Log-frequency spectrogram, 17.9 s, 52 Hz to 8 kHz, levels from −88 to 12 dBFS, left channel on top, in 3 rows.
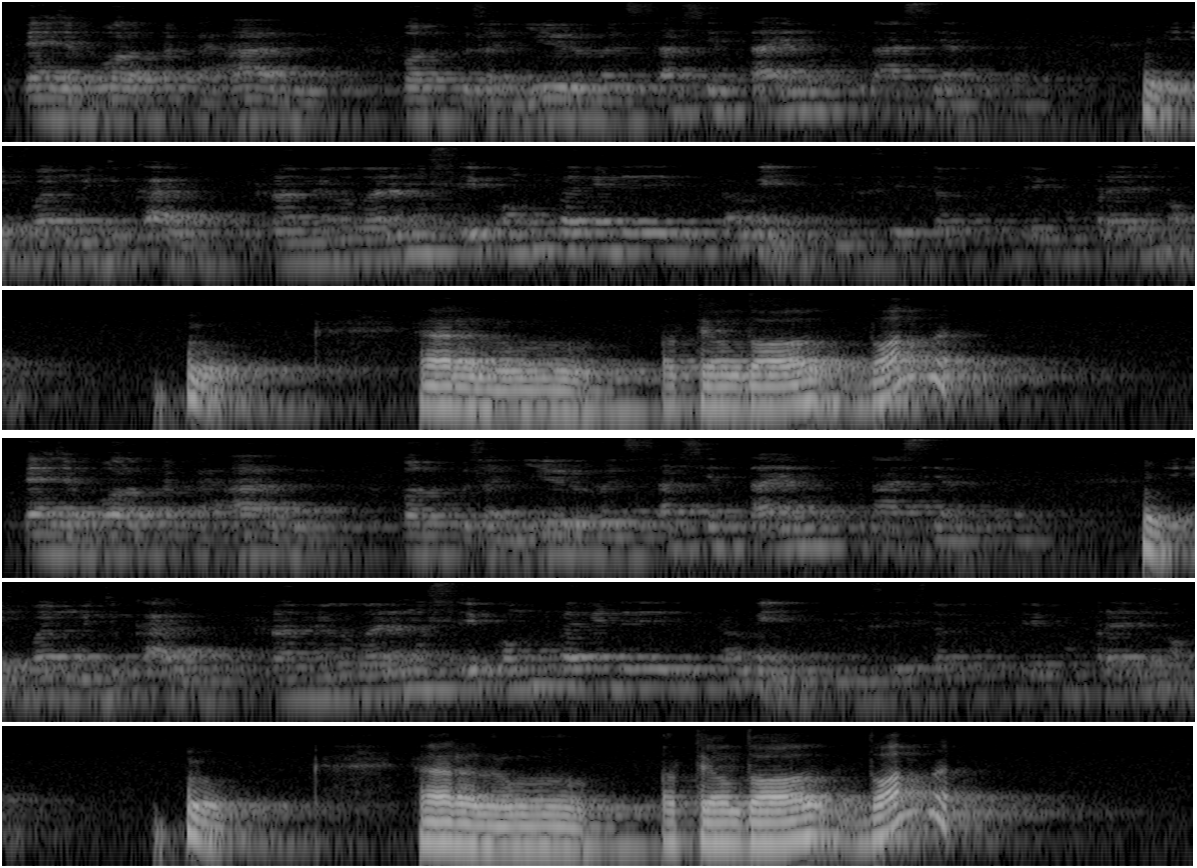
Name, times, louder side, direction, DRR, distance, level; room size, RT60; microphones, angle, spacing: voice 1, 0.1-1.6 2.0-5.2 5.8-11.9, equal, 65° right, -2 dB, 4.1 m, -47 dB
voice 2, 13.7-14.9 15.2-16.7, right 4 dB, 85° right, 9 dB, 0.5 m, -29 dB
13.0 x 11.0 x 3.5 m, 1.2 s
head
